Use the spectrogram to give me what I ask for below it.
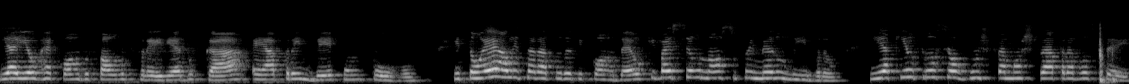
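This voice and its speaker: The voice, in a Pernambuco accent, moves at a fairly slow pace with lively intonation. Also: woman, high pitch for a woman. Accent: Northeastern Brazilian (Pernambuco), kept. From Brazil, Caruaru, Pernambuco (Northeast). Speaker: cordel poet and storyteller. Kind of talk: cultural talk with storytelling.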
